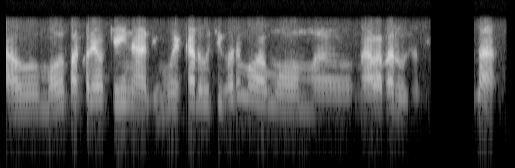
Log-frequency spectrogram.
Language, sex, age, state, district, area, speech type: Odia, male, 60+, Odisha, Jajpur, rural, conversation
